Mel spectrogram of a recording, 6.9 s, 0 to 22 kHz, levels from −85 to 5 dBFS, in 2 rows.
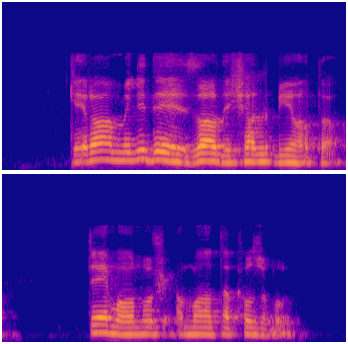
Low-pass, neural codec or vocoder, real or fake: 7.2 kHz; codec, 16 kHz, 2 kbps, X-Codec, HuBERT features, trained on general audio; fake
